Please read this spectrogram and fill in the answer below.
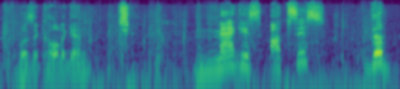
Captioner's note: scoffs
